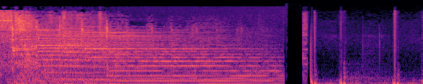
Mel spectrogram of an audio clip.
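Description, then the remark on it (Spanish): A loud, sustained droning tone cuts off into a brief silence, then a heartbeat sound effect in a Mexican charity advertisement follows: heavy thumps in an uneven pulsing rhythm. “¿Escuchas? Es el corazón morado y amarillo de todos los mexicanos.”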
